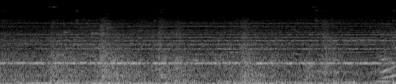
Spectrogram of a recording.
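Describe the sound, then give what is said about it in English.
A subway train rumbles along steadily, a thin constant whine riding over the low roar, with occasional rhythmic clanks from the wheels. Nobody speaks. “One night, they run into each other on the subway and have a moment of vague recognition and small talk.”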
